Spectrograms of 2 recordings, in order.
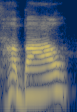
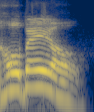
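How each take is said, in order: First: The first syllable sounds like 'huh'. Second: The first syllable sounds like 'ho'. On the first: It is said the way it should be. The speaker calls it right. "It's actually it's uh huh, like H U H, huh, bow, habao" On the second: It is read the way it looks. The speaker calls it wrong. "I call it habeo just because look at look at it, doesn't it? Doesn't it look like it says ho? But that's obviously Bostonian English"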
